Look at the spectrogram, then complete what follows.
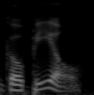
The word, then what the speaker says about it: Gobeil: And the shortstop, number 8, is pronounced Cam Gobeil.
